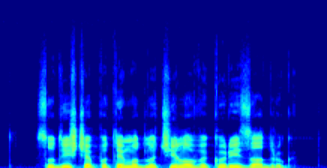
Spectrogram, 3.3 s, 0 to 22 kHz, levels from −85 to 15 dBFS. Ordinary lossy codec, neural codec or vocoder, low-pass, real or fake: none; none; 19.8 kHz; real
